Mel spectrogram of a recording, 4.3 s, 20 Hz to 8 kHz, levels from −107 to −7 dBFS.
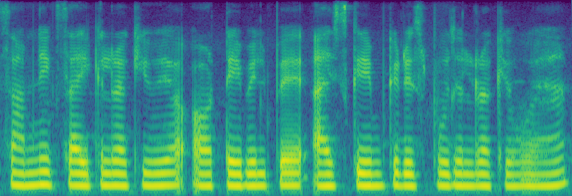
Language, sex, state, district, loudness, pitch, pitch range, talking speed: Hindi, female, Madhya Pradesh, Bhopal, -16 LUFS, 180 Hz, 180-185 Hz, 210 wpm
